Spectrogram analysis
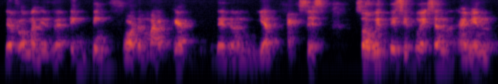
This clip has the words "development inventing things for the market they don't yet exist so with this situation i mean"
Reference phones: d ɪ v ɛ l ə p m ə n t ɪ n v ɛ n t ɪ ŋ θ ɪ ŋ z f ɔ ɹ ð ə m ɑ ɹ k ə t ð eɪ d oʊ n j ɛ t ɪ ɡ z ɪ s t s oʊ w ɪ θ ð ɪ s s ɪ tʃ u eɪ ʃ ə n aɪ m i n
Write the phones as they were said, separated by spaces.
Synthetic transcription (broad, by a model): d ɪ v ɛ l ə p m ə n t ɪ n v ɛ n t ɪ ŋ t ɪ ŋ f ɔ ɹ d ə m ɑ ɹ k ə t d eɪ d oʊ n j ɛ t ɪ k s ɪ s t s oʊ w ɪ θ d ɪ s s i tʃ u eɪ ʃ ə n aɪ m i n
